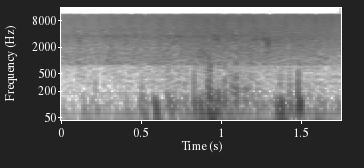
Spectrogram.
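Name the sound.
applause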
